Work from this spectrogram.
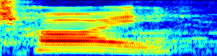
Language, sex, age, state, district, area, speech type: Bengali, female, 18-30, West Bengal, Paschim Bardhaman, rural, read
